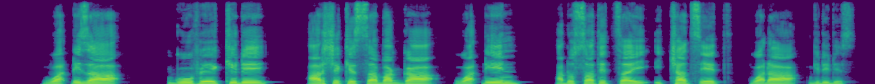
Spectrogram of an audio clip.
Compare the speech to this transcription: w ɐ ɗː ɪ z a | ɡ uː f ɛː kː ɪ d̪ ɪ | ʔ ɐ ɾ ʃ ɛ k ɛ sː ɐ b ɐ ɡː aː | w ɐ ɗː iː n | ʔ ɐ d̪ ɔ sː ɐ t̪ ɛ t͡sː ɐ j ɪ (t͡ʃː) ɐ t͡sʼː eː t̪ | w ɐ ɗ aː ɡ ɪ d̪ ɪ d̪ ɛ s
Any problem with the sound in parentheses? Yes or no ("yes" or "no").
no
